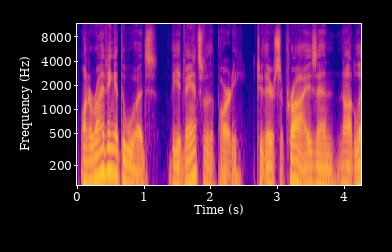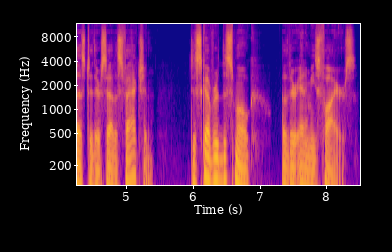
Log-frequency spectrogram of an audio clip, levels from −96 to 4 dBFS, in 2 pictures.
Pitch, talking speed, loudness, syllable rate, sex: 100 Hz, 185 wpm, -19 LUFS, 6.0 syllables/s, male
